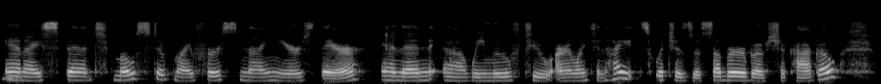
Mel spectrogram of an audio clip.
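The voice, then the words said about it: Chicago twang, Midwestern accent. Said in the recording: “you may hear a Chicago twang in my voice, in the timbre”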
